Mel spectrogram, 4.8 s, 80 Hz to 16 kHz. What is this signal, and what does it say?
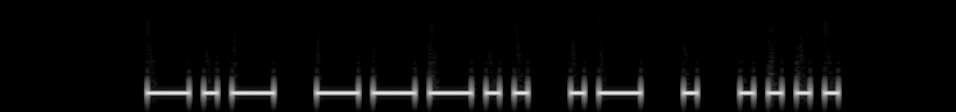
Morse code, heard as a keyed tone, about 17 wpm, 700 Hz. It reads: K8AEH
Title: USA Call Signs - 5 Characters - 4x Character Spacing - 17wpm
